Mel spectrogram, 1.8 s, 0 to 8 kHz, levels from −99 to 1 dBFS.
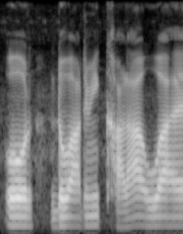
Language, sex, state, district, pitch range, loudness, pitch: Hindi, male, Jharkhand, Deoghar, 115-120 Hz, -16 LUFS, 115 Hz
